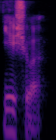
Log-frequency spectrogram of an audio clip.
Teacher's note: it changes the vowel from an ah to an eh, which is really not a short eh, but a long a sound. It's a diphthong.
